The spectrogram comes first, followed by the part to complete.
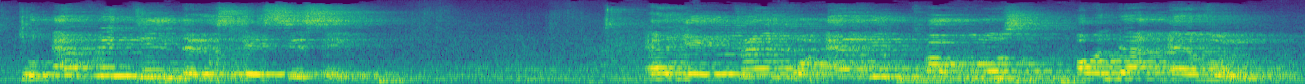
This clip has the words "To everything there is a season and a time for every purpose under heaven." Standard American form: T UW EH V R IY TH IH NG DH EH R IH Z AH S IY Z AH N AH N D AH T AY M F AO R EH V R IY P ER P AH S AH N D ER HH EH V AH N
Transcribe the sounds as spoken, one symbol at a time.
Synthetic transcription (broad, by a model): T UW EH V R IY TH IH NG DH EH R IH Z AH S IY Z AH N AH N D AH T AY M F AO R EH V R IY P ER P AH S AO D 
